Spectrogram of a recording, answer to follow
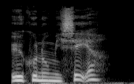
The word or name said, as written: økonomisere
